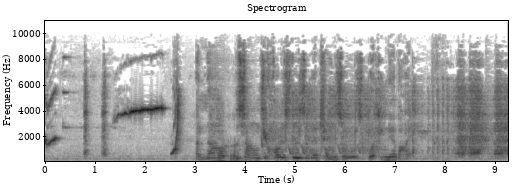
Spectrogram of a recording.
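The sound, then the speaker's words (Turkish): A bird mimics a chainsaw: a few sharp whistles, then a loud, buzzing rasp that revs and stutters in rapid pulses for several seconds. “Ağaç testeresi sesi bakın çıkardı.”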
